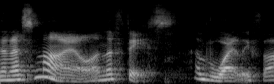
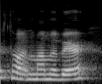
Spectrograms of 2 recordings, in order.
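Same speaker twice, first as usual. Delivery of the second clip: ordinary delivery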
